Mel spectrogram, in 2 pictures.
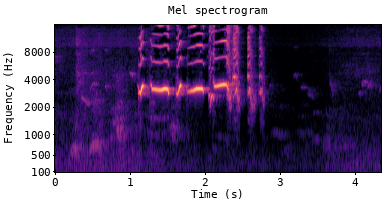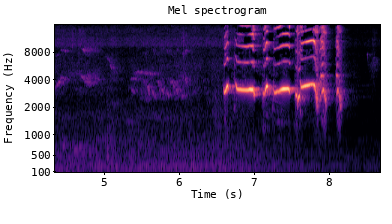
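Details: Repeated phrases from a singing Oriental magpie-robin (kacer), recorded as masteran and pancingan for birds gone quiet: shrill steady whistles strung together and ending in rapid buzzy twitters, two phrases with a quiet murmuring pause between.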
